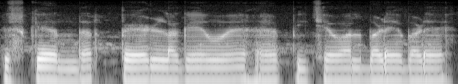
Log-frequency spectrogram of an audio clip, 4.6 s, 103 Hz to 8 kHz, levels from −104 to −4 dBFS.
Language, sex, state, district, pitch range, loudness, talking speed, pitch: Hindi, male, Uttar Pradesh, Lucknow, 115-120 Hz, -17 LUFS, 130 wpm, 120 Hz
